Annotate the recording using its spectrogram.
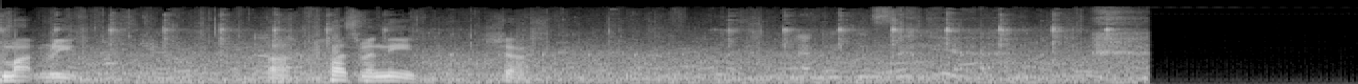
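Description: A young woman speaks close by, calmly.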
